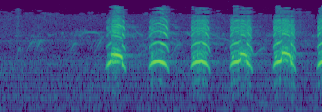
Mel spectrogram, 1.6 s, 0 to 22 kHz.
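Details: From a nest camera in Charlo, Montana, on 07-10-2018, where an osprey couple builds a new nest: six evenly spaced, high, slightly downslurred whistled chirps following a short quiet lead-in.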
